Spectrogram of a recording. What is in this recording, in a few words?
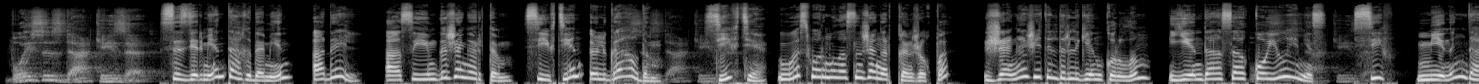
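Kazakh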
